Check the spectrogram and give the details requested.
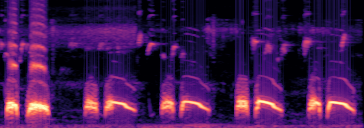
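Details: Decoy dove coo played to attract doves: opens with two loud harsh bursts, then regular pairs of soft falling coos about once a second, with faint high chirps of other birds.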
